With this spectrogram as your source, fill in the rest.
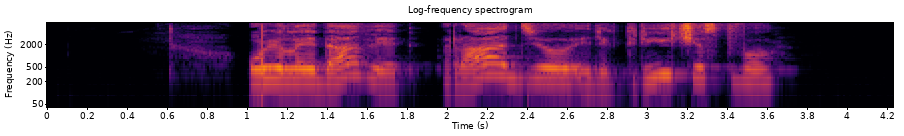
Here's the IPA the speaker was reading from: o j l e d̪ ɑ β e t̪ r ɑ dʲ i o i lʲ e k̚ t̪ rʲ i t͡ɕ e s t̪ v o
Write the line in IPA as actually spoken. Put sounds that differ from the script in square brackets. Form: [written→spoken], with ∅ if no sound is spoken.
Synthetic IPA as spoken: o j l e d̪ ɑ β e t̪ r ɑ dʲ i o [i→e] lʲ e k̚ t̪ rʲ i t͡ɕ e s t̪ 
